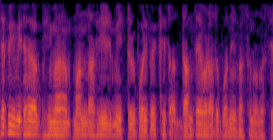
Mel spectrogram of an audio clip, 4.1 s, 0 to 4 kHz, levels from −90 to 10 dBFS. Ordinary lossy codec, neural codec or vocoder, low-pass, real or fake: none; vocoder, 22.05 kHz, 80 mel bands, WaveNeXt; 3.6 kHz; fake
